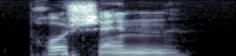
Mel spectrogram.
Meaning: feminine singular of prochain
- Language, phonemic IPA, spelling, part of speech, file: French, /pʁɔ.ʃɛn/, prochaine, adjective, Fr-prochaine.ogg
